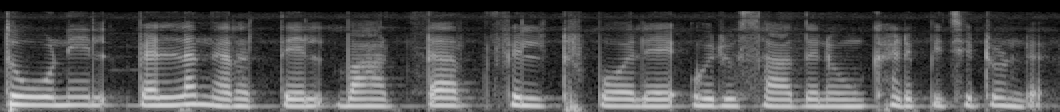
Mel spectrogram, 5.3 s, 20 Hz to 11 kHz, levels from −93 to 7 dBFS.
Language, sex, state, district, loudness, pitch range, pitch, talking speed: Malayalam, female, Kerala, Kollam, -19 LUFS, 205-230 Hz, 215 Hz, 100 wpm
